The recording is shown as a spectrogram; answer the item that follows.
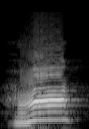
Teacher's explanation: ہا حلق کے آخری حصہ سے ادا ہوتا ہے جو سینے کی طرف ہے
